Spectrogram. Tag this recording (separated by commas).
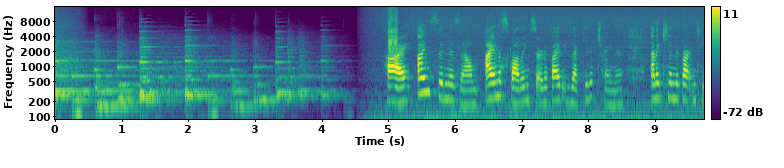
Music, Speech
